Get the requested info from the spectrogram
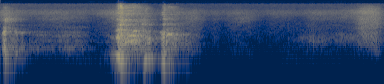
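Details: Acted cough in a Korean monodrama, by a character with a lingering cold: two harsh, wet-sounding cough bursts followed by breathing; simulated cold cough.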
